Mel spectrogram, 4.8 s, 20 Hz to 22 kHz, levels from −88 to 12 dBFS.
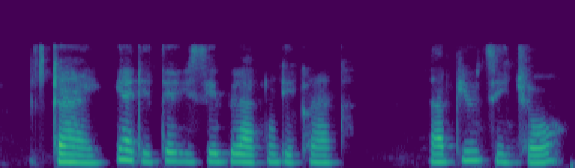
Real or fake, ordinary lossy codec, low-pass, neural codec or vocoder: fake; none; 7.2 kHz; codec, 44.1 kHz, 2.6 kbps, SNAC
